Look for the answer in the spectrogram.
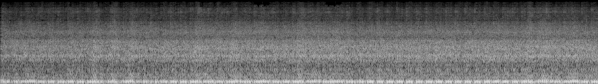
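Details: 2021 BMW S1000R inline-four at idle: uneven, lumpy beat with irregular stumbles instead of a smooth pulse, misfire.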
